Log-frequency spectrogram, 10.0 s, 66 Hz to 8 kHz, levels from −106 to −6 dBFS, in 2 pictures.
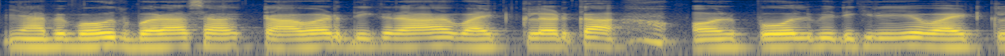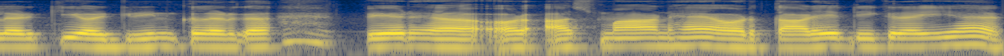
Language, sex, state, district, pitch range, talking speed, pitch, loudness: Hindi, male, Bihar, Supaul, 145-155 Hz, 205 wpm, 150 Hz, -15 LUFS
